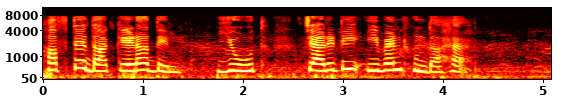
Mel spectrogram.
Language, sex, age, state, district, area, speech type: Punjabi, female, 18-30, Punjab, Hoshiarpur, urban, read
